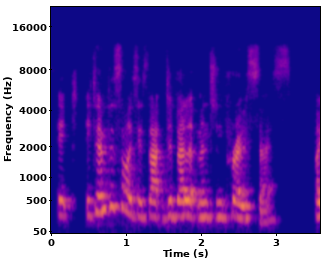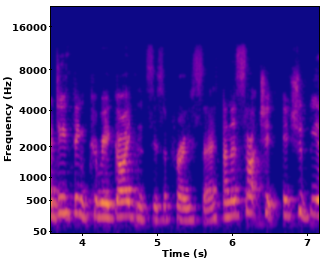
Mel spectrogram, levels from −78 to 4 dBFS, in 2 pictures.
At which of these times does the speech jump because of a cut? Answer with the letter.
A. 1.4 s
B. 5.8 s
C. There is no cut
B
